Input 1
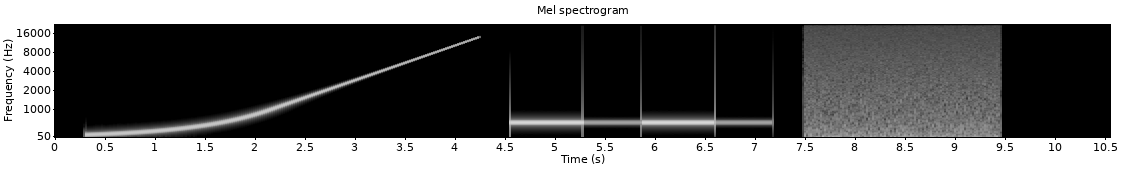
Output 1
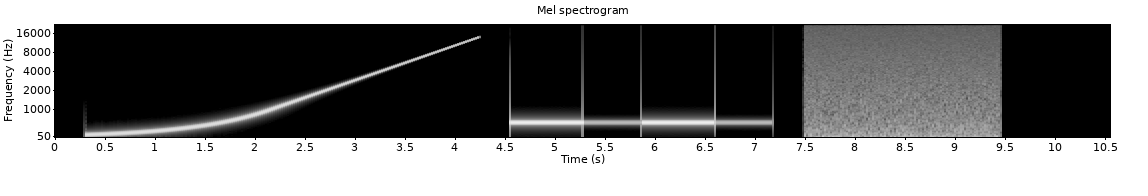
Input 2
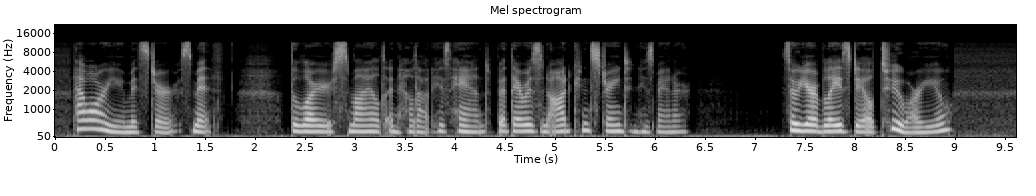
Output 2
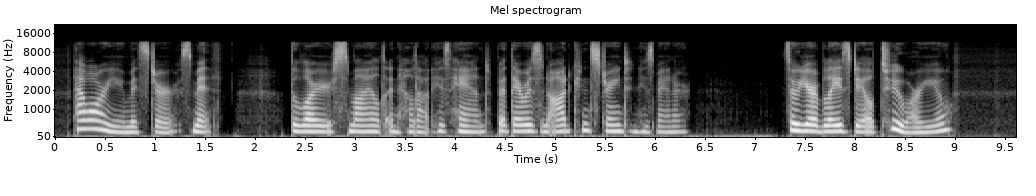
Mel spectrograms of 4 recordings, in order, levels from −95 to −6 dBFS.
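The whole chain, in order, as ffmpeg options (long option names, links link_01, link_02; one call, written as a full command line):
ffmpeg -i in.wav -af "agate=range=-12dB:threshold=-51dB:ratio=16:release=128:detection=peak,volume=8dB" out.wav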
